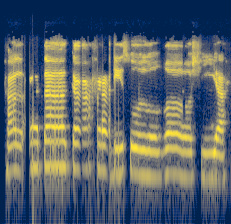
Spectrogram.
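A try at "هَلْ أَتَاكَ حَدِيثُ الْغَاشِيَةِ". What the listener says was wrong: Diulang. Kak pendek, hadi panjang.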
